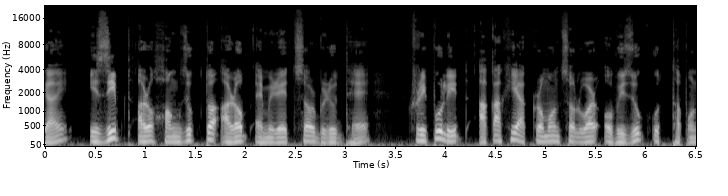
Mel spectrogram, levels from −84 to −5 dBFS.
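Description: No technical fault can be heard anywhere in the recording; the signal stays intact and continuous throughout.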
